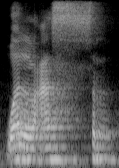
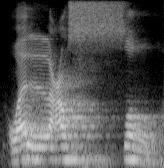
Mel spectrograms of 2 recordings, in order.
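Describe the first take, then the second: First: A plain s with a thin r. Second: An emphatic s with a heavy r. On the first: The speaker calls it wrong. "orang yang bacanya pakai sin" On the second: The speaker calls it right. "harusnya shad"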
